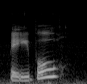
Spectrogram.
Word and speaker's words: Babel: She was like people in the UK are more like they're more likely to say Babel and then the US is more likely to say Babel. I think I say Babel. I say babel. Like I didn't know but like it is babe L. So, I don't know why I say babble.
